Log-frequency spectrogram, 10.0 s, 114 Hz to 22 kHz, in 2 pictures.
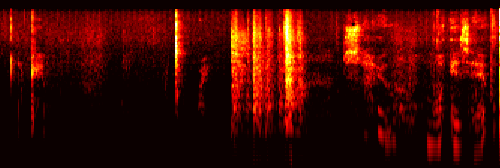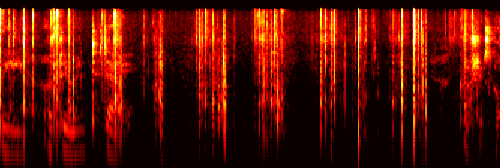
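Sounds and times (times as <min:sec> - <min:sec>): rustling against microphone: 0:03.9 - 0:10.0
soft speech: 0:09.6 - 0:10.0.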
